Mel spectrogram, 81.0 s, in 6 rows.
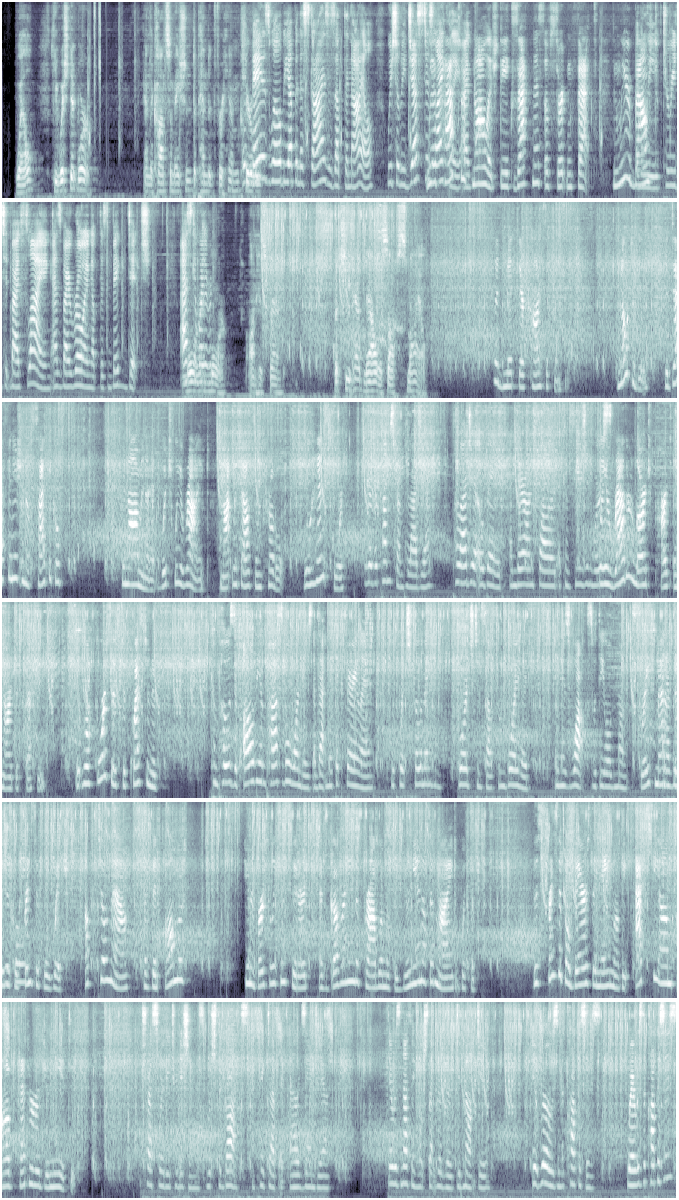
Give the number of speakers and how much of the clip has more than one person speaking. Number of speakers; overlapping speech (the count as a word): three, about 5%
